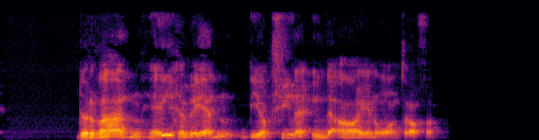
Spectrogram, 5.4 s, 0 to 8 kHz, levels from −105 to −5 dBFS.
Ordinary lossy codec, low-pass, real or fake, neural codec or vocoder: MP3, 64 kbps; 7.2 kHz; fake; codec, 16 kHz, 8 kbps, FunCodec, trained on LibriTTS, 25 frames a second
